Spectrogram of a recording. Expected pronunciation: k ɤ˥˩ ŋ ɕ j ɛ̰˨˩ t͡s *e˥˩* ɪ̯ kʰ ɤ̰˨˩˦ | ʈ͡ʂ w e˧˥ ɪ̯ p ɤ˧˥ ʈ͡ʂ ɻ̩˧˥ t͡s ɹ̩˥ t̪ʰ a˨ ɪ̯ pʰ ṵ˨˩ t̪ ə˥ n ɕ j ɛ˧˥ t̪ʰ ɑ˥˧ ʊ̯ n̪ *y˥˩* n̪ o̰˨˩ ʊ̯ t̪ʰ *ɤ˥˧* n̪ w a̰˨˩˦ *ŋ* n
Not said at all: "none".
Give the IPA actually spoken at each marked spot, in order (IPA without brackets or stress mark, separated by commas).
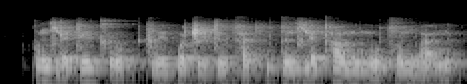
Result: e˥, u˥˩, ɤ˥, none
